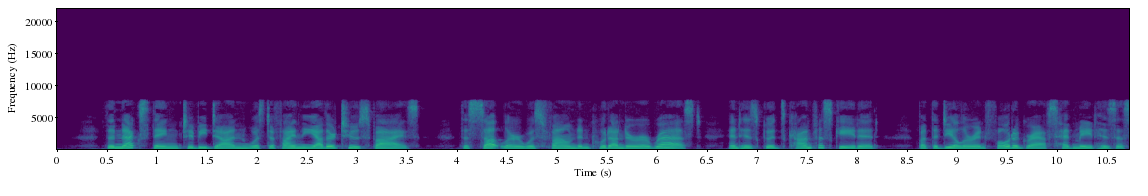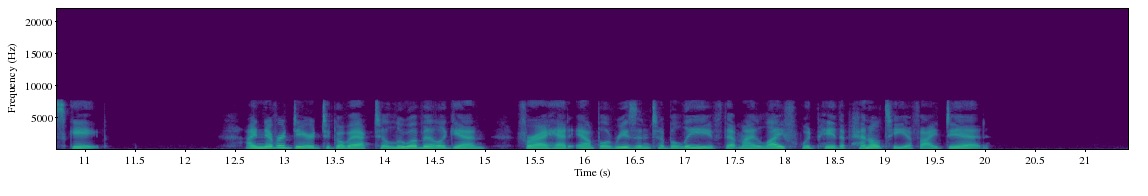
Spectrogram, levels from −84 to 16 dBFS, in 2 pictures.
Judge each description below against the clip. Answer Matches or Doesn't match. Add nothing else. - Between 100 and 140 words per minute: Doesn't match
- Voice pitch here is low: Doesn't match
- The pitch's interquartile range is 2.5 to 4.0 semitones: Matches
